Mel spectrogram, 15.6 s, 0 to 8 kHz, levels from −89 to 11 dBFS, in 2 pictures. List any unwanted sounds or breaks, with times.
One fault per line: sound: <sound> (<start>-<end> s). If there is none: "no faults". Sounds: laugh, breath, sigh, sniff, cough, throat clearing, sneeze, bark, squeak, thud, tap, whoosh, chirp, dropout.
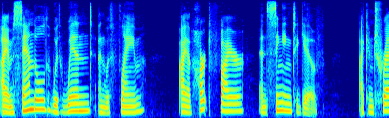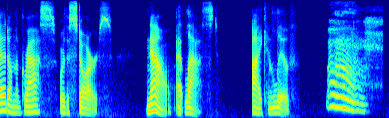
sound: sigh (14.3-15.5 s)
